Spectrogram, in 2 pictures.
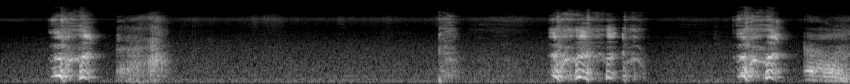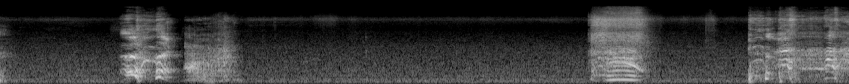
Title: Me coughing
